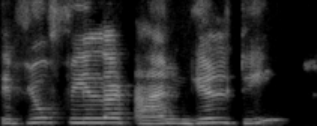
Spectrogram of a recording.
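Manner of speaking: ordinary delivery, nothing marked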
